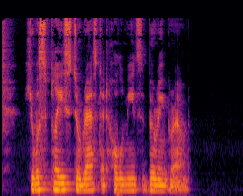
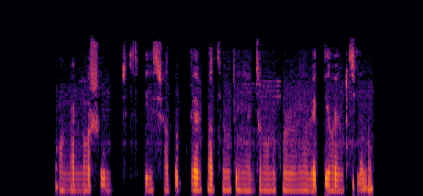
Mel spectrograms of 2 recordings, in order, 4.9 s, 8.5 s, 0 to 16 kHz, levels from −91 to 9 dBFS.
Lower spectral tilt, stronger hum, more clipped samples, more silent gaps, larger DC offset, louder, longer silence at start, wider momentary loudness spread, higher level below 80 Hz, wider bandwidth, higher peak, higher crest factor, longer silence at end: about the same, -4.5 dB/octave vs -5.5 dB/octave; neither; neither; second, none vs 2.25-2.43 s, 2.76-2.88 s, 3.41-3.47 s, 3.61-3.80 s, 4.07-4.12 s, 6.36-6.46 s; neither; first, -17 LUFS vs -27 LUFS; second, 0.05 s vs 1.1 s; about the same, 13 LU vs 13 LU; first, -46 dBFS vs -64 dBFS; first, 12 kHz vs 7.8 kHz; about the same, -2 dBFS vs -4 dBFS; second, 16 dB vs 24 dB; about the same, 1.1 s vs 1.05 s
